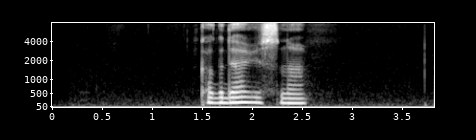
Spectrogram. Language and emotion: Russian, sad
